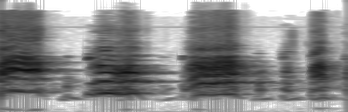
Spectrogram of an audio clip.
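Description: A voice imitates a hen clucking, voicing a handkerchief in a French Guignol puppet show, a few loud, close bursts of clucks in quick succession.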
